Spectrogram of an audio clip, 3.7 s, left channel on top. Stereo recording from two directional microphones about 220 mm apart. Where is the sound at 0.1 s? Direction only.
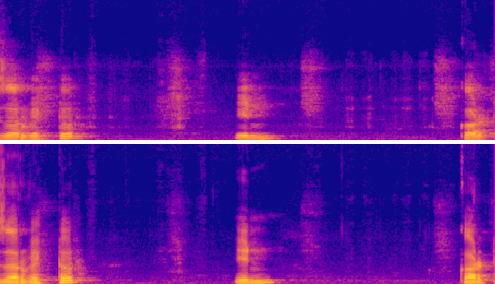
50° right (ahead or behind).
